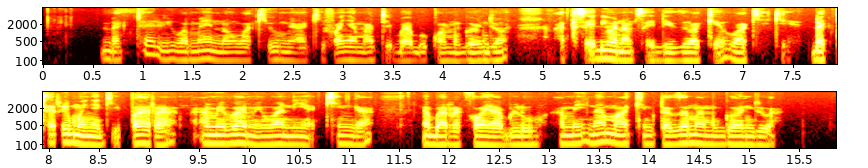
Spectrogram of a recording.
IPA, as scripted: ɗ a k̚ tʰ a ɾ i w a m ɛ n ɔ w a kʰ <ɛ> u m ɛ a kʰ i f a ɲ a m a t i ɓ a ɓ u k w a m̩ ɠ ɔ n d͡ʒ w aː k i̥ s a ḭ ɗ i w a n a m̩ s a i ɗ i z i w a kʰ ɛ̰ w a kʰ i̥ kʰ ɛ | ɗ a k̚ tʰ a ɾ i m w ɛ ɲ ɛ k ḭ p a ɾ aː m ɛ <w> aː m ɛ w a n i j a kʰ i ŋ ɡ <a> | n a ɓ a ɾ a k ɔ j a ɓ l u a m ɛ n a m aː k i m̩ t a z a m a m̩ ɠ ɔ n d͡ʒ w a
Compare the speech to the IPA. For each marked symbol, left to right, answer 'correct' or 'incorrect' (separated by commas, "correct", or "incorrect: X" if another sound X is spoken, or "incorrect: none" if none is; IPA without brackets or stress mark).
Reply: incorrect: i, incorrect: v, correct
